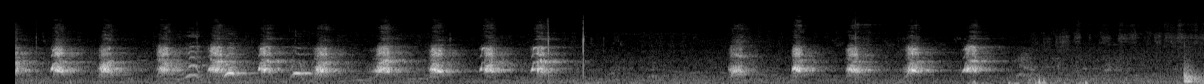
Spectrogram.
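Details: ['Dog barking all day, set off when children or a strange dog pass by; a steady run of loud, hoarse barks about two per second, a brief pause near the middle, then another burst of barks.']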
